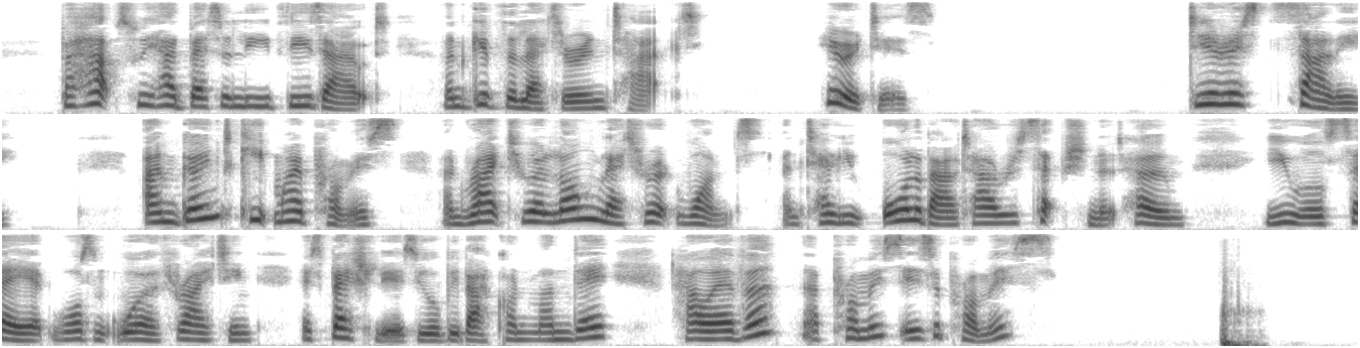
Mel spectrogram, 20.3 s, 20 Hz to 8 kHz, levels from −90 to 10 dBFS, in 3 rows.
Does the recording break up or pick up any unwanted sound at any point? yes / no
yes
